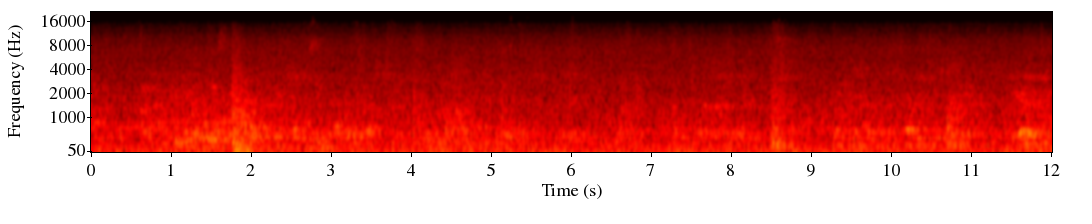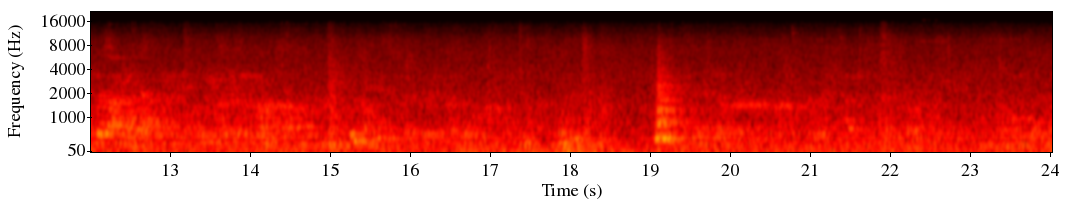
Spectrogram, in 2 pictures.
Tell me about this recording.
Biblioteca Universidad de Medellín, día soleado. Sonido tónico: Conversaciones lejanas. Señal sonora: Conversación cercana, sillas, pito y gritos lejanos de partido de fútbol. Tatiana Flórez Ríos - Tatiana Martínez Ospino - Vanessa Zapata Zapata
